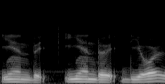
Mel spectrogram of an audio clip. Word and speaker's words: Ian Dior: Do you guys know Ian Dior?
